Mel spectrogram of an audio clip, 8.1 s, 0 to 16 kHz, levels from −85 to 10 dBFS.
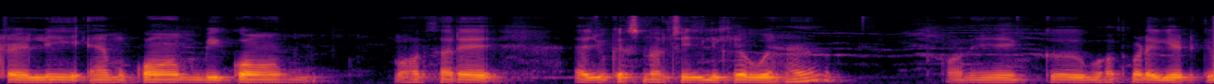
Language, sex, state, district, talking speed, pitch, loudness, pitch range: Hindi, male, Chhattisgarh, Kabirdham, 140 wpm, 105 Hz, -19 LUFS, 100-105 Hz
